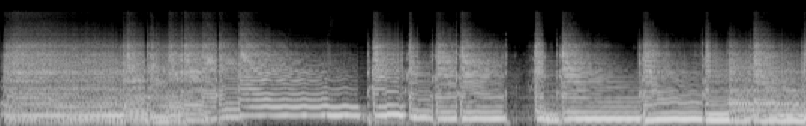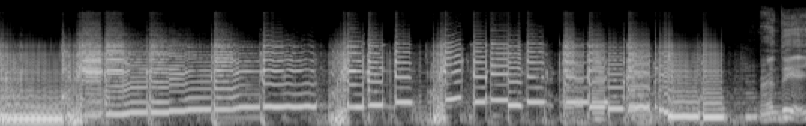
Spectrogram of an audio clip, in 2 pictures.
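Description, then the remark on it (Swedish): An electric guitar plays a lead line through an overdrive pedal in its lead mode, drive knob at about half past two, with gritty, harmonically rich sustained notes and quick melodic runs climbing higher toward the end, loud and steady with no talking. “Den har ju lite så här grövre textur än vad Silverbean har helt klart och, och mer drive.”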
